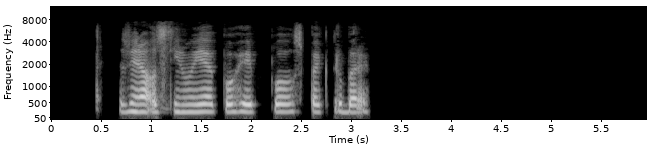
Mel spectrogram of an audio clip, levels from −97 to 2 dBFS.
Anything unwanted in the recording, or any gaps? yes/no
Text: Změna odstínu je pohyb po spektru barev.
no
